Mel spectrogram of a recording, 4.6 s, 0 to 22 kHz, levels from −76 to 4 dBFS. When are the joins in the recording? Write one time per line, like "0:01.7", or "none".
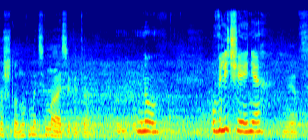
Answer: none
